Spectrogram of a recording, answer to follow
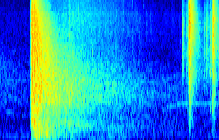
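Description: A single gunshot from a long gun about half a second in, its echo dying away over about two and a half seconds, then two short sharp clacks near the end.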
